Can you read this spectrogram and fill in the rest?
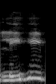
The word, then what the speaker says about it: Leahy: I would pronounce it Leahy, but I'm Irish.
